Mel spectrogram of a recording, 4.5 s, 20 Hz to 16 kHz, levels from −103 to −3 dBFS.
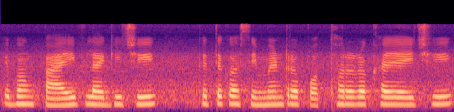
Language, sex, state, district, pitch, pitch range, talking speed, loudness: Odia, female, Odisha, Malkangiri, 205 Hz, 195-210 Hz, 105 wpm, -17 LUFS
